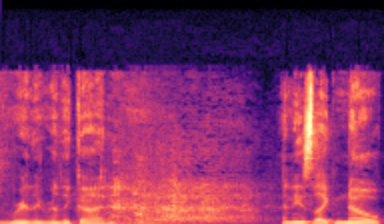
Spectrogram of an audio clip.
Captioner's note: laughter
